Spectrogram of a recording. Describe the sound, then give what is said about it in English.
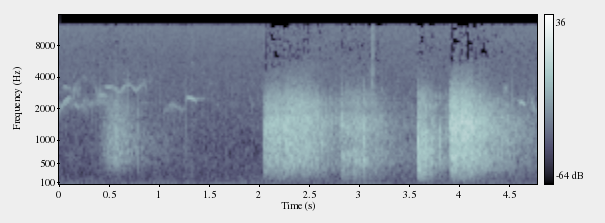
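Gunshots from a lone rifleman holding a ridge against attackers firing from the hillside below. A few sharp, noisy reports sound: a fainter first one, then louder shots, the last two close together. “it's only one man. You can tell by the shots. One man? Yeah. Appears to be holding off quite a body of attackers who are firing on him from the side of the hill below him.”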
